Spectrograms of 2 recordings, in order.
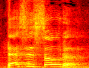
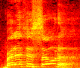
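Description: First: Slower, "his" drawn out; slow repeat, stress on his. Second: "his" lifted high and leaned on; stress on his. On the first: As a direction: say "that's his soda" slowly, leaning on "his". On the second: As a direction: punch "his" in "that's his soda". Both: Shown as a demonstration.

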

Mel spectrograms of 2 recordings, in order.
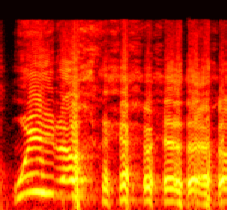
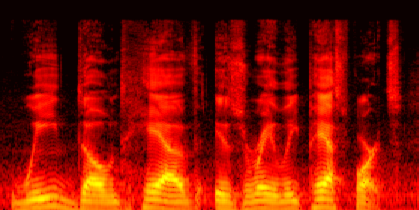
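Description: First: High, drawn-out mock yell; very loud. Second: Slow, deliberate retold statement; wife's measured reply. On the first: Wife yelling about missing passports down the phone, very loud. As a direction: imitate her bellowing it, stretched out and much higher. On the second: Wife back on the phone to husband, slow and deliberate. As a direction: imitate her spelling it out word by word, slowly. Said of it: "and she says".

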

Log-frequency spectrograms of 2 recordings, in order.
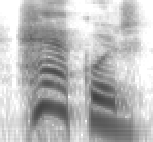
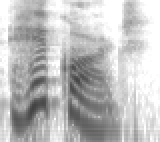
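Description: First: "Recorde" stressed on RE; wrong stress. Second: "recorde" stressed on COR, re-COR-de; correct stress. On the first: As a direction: hit RE in "Recorde". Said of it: "forma incorreta". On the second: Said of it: "O correto é recorde". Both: Shown as a demonstration.

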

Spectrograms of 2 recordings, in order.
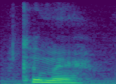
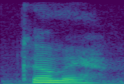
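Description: Both takes have the same delivery.

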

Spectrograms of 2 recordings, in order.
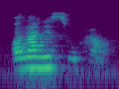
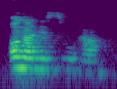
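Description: First: Said in the usual way. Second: Louder, weighted ONA; firmer refrain. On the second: A narrator's reading. Narrator insisting the girl does not listen, louder. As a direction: lean on "Ona" and say it out. Refrain repeated more strongly.

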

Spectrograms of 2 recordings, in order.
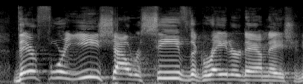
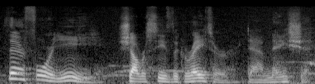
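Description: First: Preached declaration. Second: Softer, lower, meek mumbled reading; limp, half-hearted preaching; mock timid reading. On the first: Shown as a demonstration. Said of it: "put an exclamation point there". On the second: Preacher mocking a timid reading of damnation, meek and soft. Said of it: "Do you think that that's how he's preaching?".

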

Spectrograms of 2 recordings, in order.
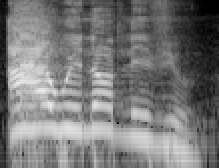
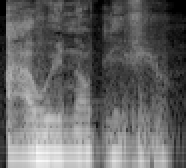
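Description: First: "I will not leave you" high and loud; raised, forceful emphasis opening on "I"; emphatic repetition. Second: Said in the usual way. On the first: Real, not acted. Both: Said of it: "Repetition for emphasis".

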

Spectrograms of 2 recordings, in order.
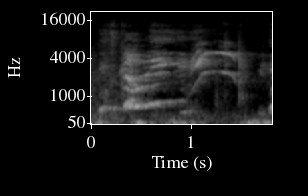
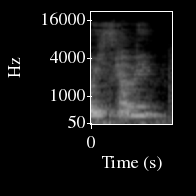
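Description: First: High, drawn-out panicked yell; panicked shout. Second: Said in the usual way. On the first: Real, not acted. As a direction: stretch it out in alarm.

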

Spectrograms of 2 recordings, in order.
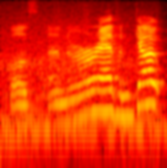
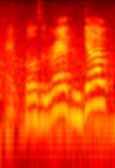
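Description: First: Slow, drawn out. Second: Said in the usual way. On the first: Shown as a demonstration. Gamer coaching self up the slope, slow and drawn out. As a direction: stretch each word, rising into GO.

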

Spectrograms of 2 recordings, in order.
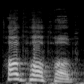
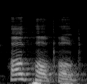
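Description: First: Bouncy hop sounds. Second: Said in the usual way. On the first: Pretend. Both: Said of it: "repeated bouncing sound".

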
